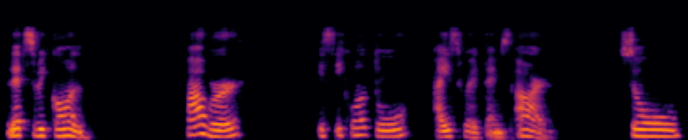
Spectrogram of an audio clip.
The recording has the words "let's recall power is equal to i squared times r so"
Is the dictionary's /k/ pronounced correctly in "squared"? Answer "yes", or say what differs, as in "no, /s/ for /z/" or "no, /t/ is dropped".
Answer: no, /k/ is dropped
